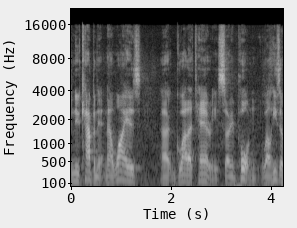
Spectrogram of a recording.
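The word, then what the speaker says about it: Gualtieri: peace offering to Europe so Roberto Guerra Terry as far as Tommaso has told me is the correct way to say his name has been appointed to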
